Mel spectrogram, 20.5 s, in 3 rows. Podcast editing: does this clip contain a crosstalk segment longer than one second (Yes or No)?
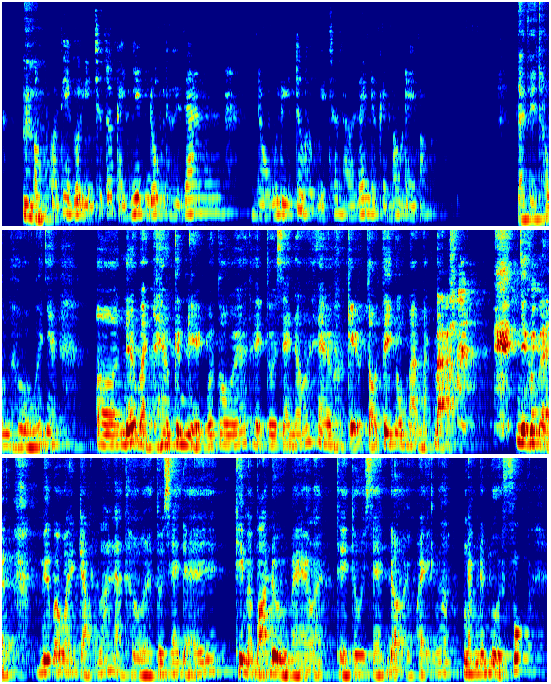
No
